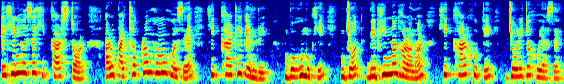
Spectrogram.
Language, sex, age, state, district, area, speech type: Assamese, female, 18-30, Assam, Sonitpur, urban, spontaneous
